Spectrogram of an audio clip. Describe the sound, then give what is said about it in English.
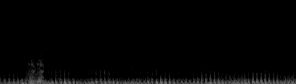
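A cat purring, faint and low, with a steady rhythmic rumble that pulses continuously throughout, alone with no voices over it. “That was my cat purring.”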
